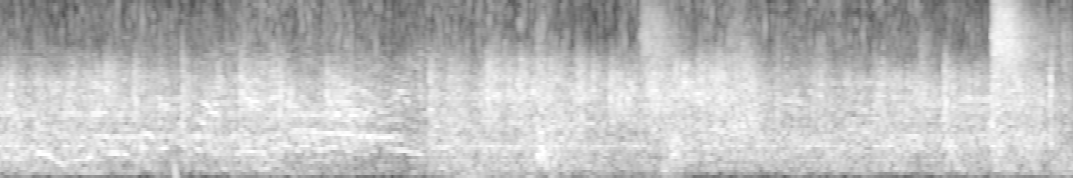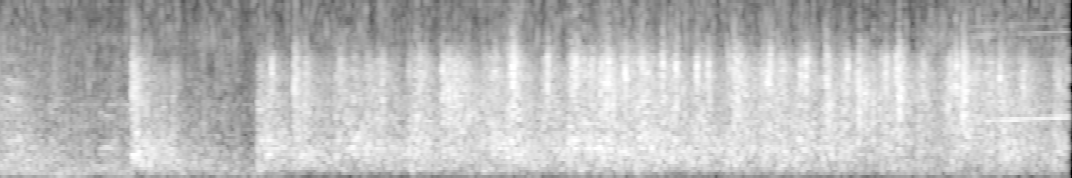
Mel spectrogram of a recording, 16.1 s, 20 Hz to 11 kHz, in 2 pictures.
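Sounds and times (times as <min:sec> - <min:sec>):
noisy background: 0:00.0 - 0:16.0
gunshot cracks: 0:03.2 - 0:08.4, 0:09.0 - 0:16.0.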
